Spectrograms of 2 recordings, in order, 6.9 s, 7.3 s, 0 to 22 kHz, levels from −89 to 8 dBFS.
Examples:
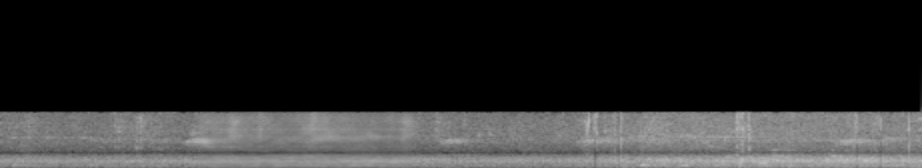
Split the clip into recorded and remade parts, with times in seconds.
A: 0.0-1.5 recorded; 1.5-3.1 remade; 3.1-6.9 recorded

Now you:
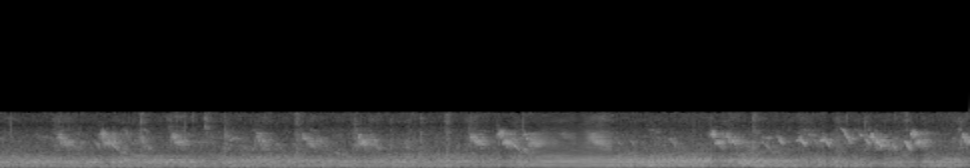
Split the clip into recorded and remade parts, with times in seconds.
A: 0.0-4.0 recorded; 4.0-4.6 remade; 4.6-7.3 recorded

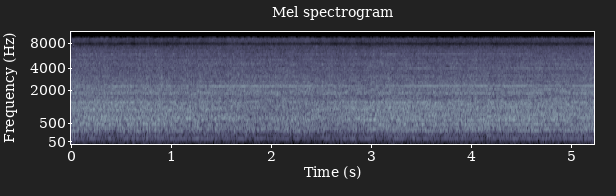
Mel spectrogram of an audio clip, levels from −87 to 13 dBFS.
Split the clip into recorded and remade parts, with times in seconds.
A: 0.0-3.1 remade; 3.1-5.2 recorded

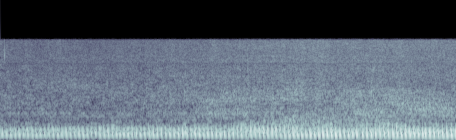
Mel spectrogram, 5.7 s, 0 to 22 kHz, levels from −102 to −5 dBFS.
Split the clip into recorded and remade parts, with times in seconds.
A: 0.0-1.5 recorded; 1.5-3.1 remade; 3.1-5.7 recorded

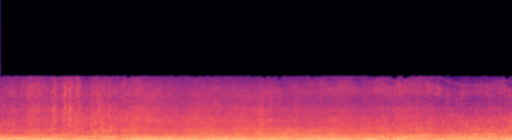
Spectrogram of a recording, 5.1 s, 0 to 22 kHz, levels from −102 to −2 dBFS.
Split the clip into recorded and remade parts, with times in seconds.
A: 0.0-1.3 recorded; 1.3-3.8 remade; 3.8-5.1 recorded

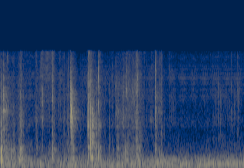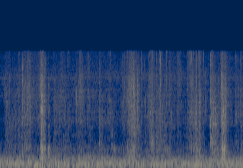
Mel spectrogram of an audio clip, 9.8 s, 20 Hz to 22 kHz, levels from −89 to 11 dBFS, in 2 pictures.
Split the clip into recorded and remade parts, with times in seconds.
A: 0.0-1.0 remade; 1.0-5.0 recorded; 5.0-9.8 remade

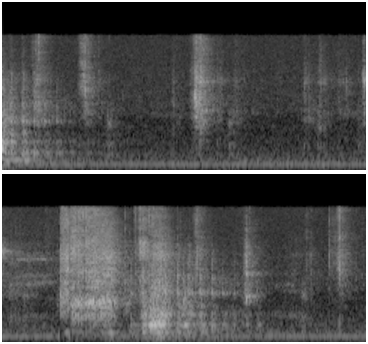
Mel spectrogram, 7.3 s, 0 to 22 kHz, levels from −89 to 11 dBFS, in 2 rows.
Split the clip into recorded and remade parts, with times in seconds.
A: 0.0-7.3 recorded

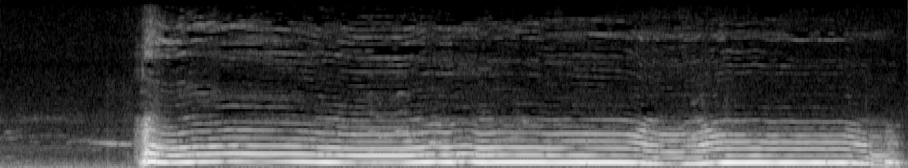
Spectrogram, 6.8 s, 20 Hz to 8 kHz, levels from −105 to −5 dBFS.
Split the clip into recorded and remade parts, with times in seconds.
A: 0.0-6.8 recorded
